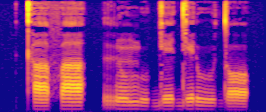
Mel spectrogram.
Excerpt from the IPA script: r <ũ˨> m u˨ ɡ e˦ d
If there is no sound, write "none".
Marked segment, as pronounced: ũ˦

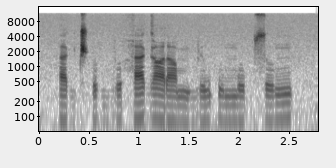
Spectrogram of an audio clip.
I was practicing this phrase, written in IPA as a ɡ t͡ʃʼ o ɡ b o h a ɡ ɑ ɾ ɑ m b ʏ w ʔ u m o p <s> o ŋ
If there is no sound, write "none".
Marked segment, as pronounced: s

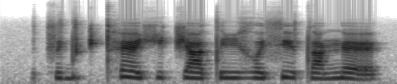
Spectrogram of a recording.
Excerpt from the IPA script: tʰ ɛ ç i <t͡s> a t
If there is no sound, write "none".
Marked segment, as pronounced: t͡ʃ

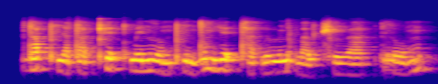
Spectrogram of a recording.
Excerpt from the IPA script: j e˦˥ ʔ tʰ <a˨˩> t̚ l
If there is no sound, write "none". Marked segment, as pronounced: a˨˩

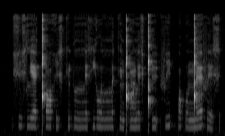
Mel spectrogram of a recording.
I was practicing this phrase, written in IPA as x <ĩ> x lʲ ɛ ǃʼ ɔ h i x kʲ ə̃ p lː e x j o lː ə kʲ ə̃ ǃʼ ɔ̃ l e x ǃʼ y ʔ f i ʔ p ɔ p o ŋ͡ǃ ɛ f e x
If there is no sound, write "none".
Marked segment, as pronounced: i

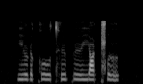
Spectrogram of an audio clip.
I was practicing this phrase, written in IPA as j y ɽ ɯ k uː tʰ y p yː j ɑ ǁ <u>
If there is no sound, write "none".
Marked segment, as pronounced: ɯ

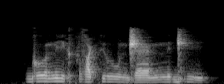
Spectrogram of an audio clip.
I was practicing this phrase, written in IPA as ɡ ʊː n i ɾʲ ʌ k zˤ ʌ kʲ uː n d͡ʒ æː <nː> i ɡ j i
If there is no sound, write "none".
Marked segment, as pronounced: nː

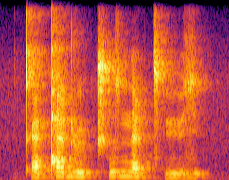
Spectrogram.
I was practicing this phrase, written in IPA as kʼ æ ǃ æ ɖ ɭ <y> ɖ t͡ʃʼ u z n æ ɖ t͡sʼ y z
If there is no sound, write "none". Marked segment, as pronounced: y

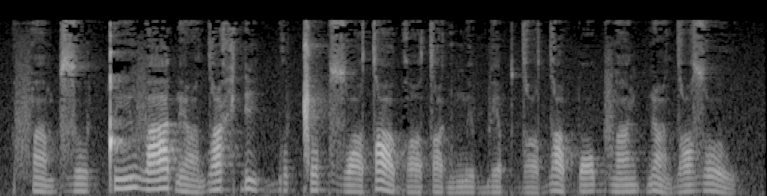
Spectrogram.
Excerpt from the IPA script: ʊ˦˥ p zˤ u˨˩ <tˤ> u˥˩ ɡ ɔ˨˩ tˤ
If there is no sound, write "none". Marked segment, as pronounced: tˤ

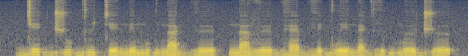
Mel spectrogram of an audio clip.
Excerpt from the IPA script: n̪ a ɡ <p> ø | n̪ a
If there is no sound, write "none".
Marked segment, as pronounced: bʱ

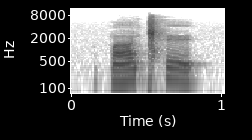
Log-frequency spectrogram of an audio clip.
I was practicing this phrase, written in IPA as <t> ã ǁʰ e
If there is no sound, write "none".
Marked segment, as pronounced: p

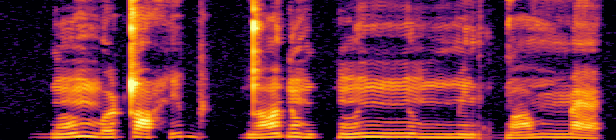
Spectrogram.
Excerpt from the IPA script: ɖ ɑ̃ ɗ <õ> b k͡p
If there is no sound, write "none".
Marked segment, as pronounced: õ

